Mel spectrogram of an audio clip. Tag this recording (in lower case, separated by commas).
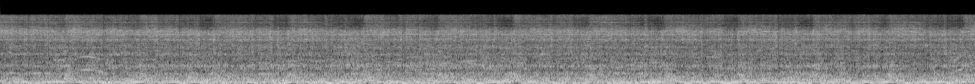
music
